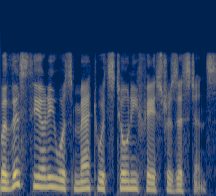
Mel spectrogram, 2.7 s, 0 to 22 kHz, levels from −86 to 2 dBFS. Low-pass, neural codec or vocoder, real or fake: 7.2 kHz; none; real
